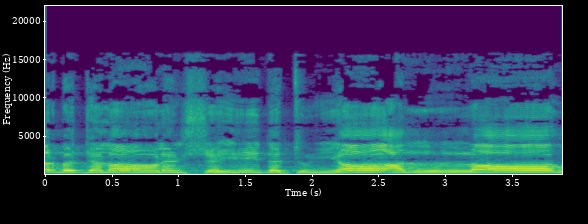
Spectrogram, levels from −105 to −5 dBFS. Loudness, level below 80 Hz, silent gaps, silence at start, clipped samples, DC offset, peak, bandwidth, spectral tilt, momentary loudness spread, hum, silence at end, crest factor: -15 LUFS; -66 dBFS; none; 0 s; under 0.1%; under 0.1%; -4 dBFS; 14 kHz; -4.5 dB/octave; 8 LU; none; 0 s; 10 dB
